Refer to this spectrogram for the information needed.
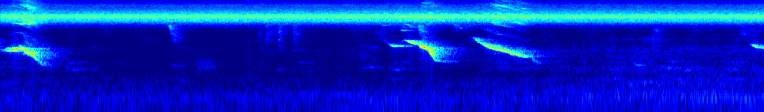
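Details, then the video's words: Black-naped orioles (kilyawan), two birds, give clear falling whistles, one at the start and then a quick pair of descending fluted notes near the end, against a constant high-pitched insect drone. "KILYAWAN [Black Nape Oriole ]Two Beautiful Birds Singing & Chirping Amazing Sound"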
